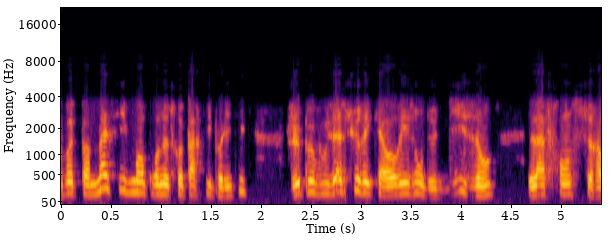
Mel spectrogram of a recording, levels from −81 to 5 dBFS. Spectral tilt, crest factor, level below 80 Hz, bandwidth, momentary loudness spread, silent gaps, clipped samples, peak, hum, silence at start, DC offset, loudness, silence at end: -8.5 dB/octave; 14 dB; -60 dBFS; 4.3 kHz; 10 LU; none; under 0.1%; 0 dBFS; none; 0 s; under 0.1%; -13 LUFS; 0 s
